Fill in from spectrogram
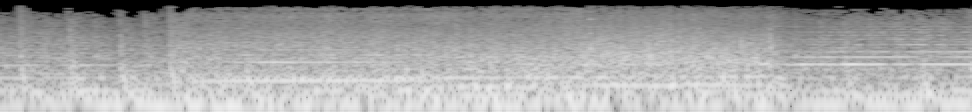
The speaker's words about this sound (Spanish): El convoy irrumpe en el rancho.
